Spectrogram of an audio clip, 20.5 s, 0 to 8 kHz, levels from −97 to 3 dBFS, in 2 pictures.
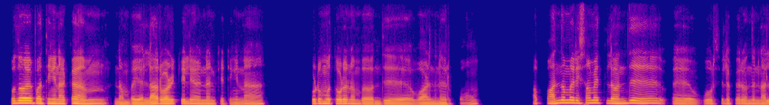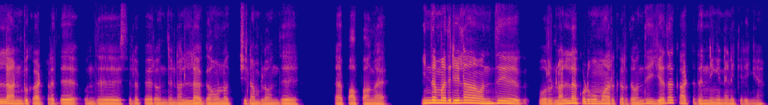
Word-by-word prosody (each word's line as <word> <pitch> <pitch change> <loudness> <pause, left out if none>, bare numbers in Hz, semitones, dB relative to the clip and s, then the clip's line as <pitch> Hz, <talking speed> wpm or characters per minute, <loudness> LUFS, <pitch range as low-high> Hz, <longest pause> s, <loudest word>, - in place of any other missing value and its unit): பொதுவாவே 180 +1 +9
பார்த்தீங்கன்னாக்கா, 155 -1 +4 0.6
நம்ம 115 0 0
எல்லார் 125 +6 +4
வாழ்க்கையிலும் 135 0 +3
என்னன்னு 125 -1 -1
கேட்டீங்கன்னா, 115 +1 -5 0.8
குடும்பத்தோடு 150 -1 +4
நம்ம 130 -2 -3
வந்து 115 +2 -2 0.4
வாழ்ந்துன்னு 110 0 -1
இருப்போம். 100 -1 -14 0.8
அப்போ 165 +1 -12
அந்த 180 +5 +4
மாதிரி 195 -2 +4
சமயத்துல 185 -2 0
வந்து 165 +4 +2 0.6
அ, - - -2 0.4
ஒரு 130 -1 -4
சில 135 -2 -8
பேர் 135 -1 -2
வந்து 130 0 -2
நல்ல 130 +3 0
அன்பு 125 +1 -2
காட்டுறது 110 -1 -3 0.3
வந்து, 110 +1 -5 0.3
சில 110 - -12
பேர் 110 -1 -3
வந்து 105 +1 -7
நல்ல 110 +2 -1
கவனிச்சு 110 +2 -5
நம்மள 105 -1 -4
வந்து 105 +2 -3 0.7
அ, - - 0
பாப்பாங்க. 100 -2 -3 0.6
இந்த 195 +2 +6
மாதிரி 190 0 +5
எல்லாம் 195 -1 +2
வந்து 160 +2 +2 0.5
ஒரு 120 0 -2
நல்ல 155 +6 +1
குடும்பமா 145 -2 0
இருக்குறது 120 -1 -8
வந்து 130 +5 -4 0.2
எதைக் 195 +4 -3
காட்டுதுன்னு 125 -4 -4
நீங்க 105 -3 -3
நினைக்கிறீங்க? 95 -1 -9
125 Hz, 140 wpm, -24 LUFS, 110-155 Hz, 0.8 s, பொதுவாவே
